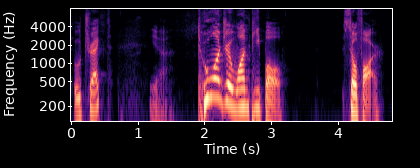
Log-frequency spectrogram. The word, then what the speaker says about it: Utrecht: I don't know how to pronounce it. I apologize. It's Utrecht. Utrecht.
